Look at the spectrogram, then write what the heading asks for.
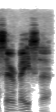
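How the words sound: It is said with English vowels, e becoming a. The speaker calls it wrong. "they say cerveza"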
